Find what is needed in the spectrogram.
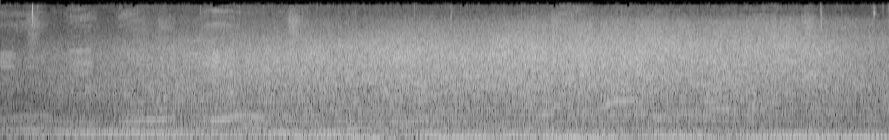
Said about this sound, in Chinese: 我们现在再听一下飞机的轰鸣。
